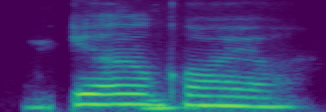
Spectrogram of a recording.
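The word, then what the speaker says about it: 읽고요: Jadi realnya dibaca, bacimnya naik ke sini nanti kalau misal ada vokal.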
